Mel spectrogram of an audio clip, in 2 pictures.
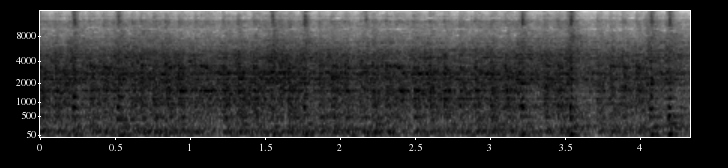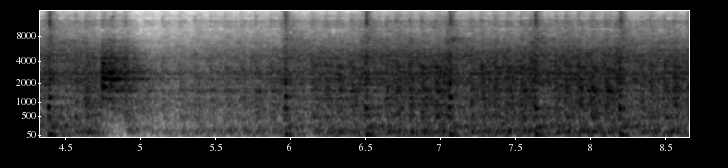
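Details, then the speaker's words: Turbo Firebird with COPO cam, first fire-up on a rough, unfinished tune: loud lumpy idle with an uneven beat that sags and recovers; it idles but won't settle, tune still far off; cause not confirmed. "it would sit there and idle but it would things are just weird but it does actually fire up"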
